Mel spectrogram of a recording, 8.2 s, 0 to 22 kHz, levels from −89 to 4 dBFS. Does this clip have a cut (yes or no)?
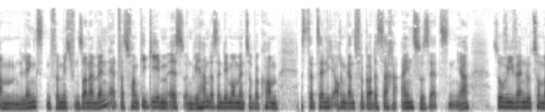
yes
